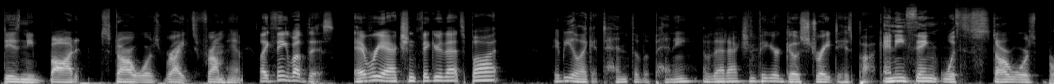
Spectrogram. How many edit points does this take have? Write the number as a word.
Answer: one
